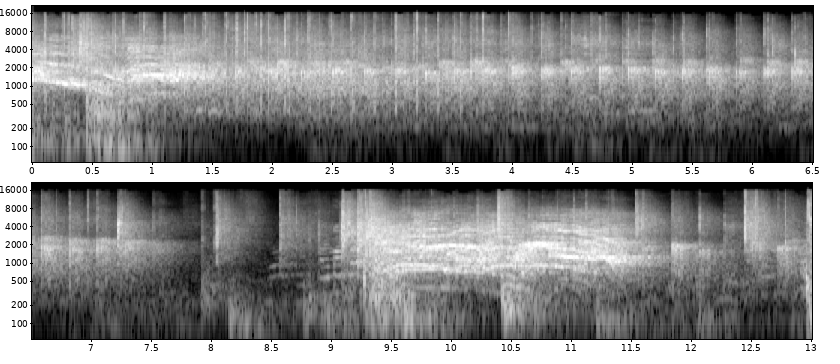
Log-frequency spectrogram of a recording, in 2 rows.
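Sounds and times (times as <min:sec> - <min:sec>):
spectators clapping: 0:00.0 - 0:07.9, 0:11.0 - 0:13.0.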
